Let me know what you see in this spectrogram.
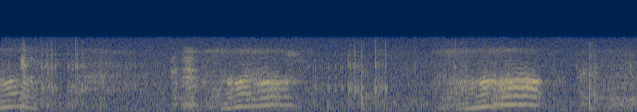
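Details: Sleeping baby snoring: three drawn-out, squeaky, tonal noises on each in-breath, rising then falling in pitch, two to three seconds apart in a quiet room.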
